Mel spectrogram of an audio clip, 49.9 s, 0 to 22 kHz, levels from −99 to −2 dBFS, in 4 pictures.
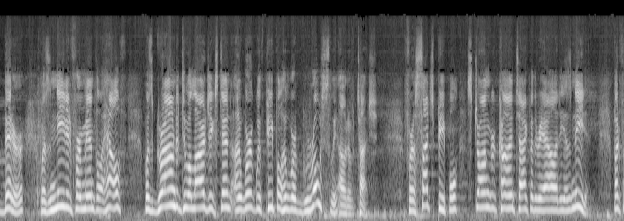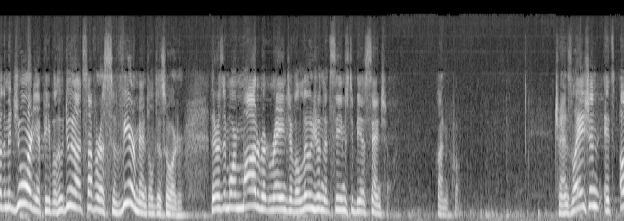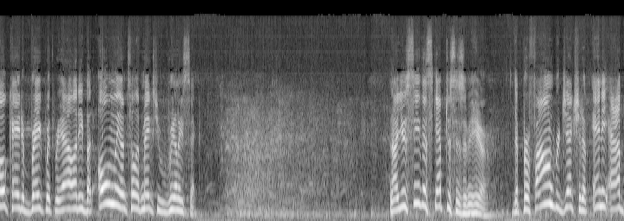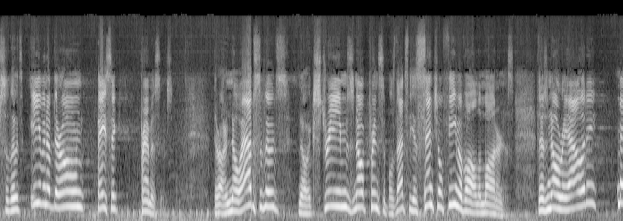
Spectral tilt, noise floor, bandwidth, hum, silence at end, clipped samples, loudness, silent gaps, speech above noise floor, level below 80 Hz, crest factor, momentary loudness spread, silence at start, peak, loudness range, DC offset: -5.5 dB/octave; -41 dBFS; 16.5 kHz; none; 0 s; under 0.1%; -14 LUFS; none; 28 dB; -46 dBFS; 14 dB; 17 LU; 0 s; -2 dBFS; 7 LU; under 0.1%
